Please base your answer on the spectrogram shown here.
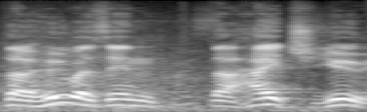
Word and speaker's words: Hu: school band but though who was in the hu it's spelled hate you it's these guys are from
